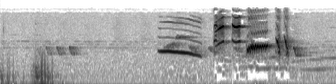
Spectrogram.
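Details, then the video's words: Morning song of an orange-headed thrush, played to coax a silent bird into singing again: faint twittering, a pause, then a sliding descending whistle followed by a rich burst of fast varied warbled notes. "PANCINGAN ANIS MERAH PAGI HARI MENGATASI ANIS MERAH MACET"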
